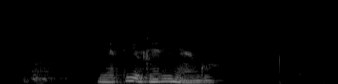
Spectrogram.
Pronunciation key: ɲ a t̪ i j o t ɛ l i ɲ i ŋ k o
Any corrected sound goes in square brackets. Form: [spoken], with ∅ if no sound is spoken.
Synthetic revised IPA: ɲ a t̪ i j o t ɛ [ɾ] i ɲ [a] ŋ [ɡ] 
